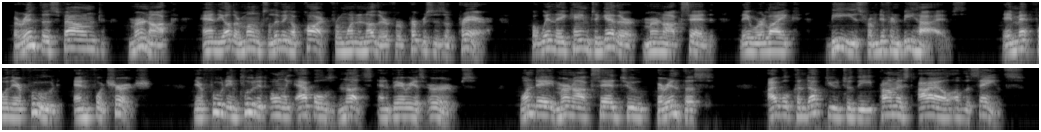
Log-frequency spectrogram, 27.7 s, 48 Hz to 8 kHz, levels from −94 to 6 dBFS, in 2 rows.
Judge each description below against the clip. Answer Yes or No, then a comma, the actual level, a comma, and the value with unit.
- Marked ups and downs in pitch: No, average, 3.9 semitones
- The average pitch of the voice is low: No, medium, 150 Hz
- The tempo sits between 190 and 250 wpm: No, average, 140 wpm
